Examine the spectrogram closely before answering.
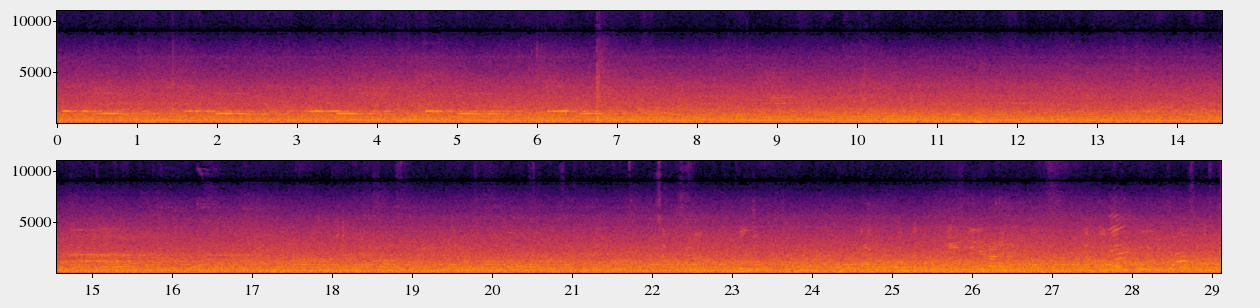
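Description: Footsteps patter steadily on a paved walkway.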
